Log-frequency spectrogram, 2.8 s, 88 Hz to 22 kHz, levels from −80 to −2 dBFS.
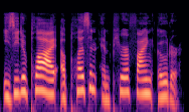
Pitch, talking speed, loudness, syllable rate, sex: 210 Hz, 170 wpm, -18 LUFS, 5.6 syllables/s, female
